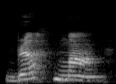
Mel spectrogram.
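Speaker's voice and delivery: ब्रह्मा slowly, brah... maa; correct pronunciation. Shown as a demonstration. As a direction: spell out ब्रह्मा with h first. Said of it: "माँ बाद में". (ब्रह्मा धीरे, म बाद में)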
